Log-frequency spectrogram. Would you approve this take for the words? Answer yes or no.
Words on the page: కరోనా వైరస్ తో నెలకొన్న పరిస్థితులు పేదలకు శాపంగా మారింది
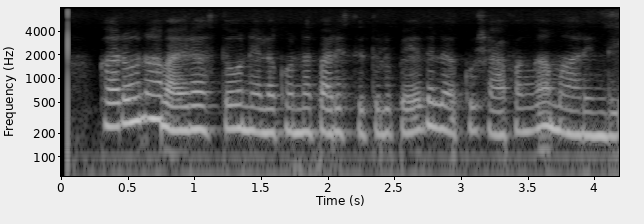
yes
